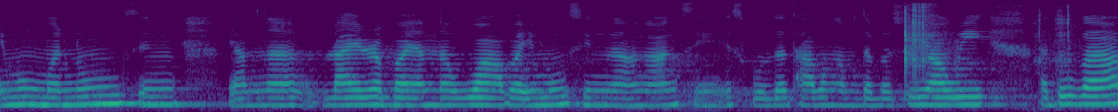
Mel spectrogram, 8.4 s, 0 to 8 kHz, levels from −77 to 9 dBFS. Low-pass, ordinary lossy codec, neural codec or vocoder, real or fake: 7.2 kHz; none; none; real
